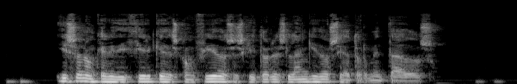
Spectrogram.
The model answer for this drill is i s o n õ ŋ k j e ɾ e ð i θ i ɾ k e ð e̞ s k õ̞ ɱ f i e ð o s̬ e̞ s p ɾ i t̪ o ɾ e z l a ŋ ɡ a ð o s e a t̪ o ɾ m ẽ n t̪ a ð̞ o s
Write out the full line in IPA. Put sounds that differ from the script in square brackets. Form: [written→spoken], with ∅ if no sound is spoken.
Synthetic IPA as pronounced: i s o n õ ŋ k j e ɾ e ð i θ i ɾ k e ð e̞ s k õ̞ ɱ f i e ð o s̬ e̞ s [p→k] ɾ i t̪ o ɾ e z l a ŋ ɡ [a→i] ð o s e a t̪ o ɾ m ẽ n t̪ a ð̞ o s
